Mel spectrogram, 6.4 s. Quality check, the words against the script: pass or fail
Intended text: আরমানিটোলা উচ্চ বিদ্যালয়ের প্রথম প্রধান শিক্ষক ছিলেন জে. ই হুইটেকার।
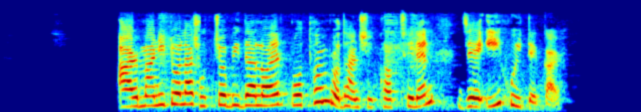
pass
